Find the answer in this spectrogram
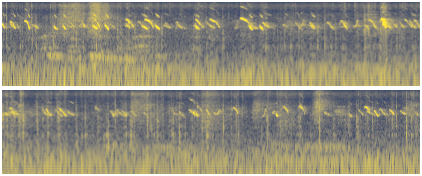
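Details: Many colourful baby chickens (murgi chicks) kept as poultry, peeping from thirst for drinking water; a dense chorus of short, high, downslurred cheeps overlapping continuously, with light clicks and scratching behind.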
